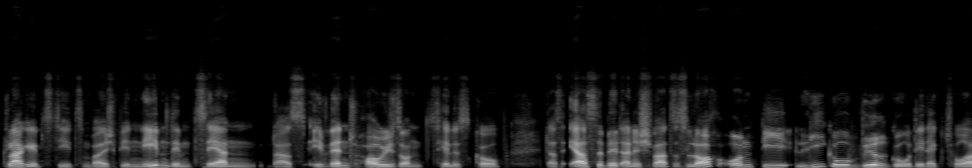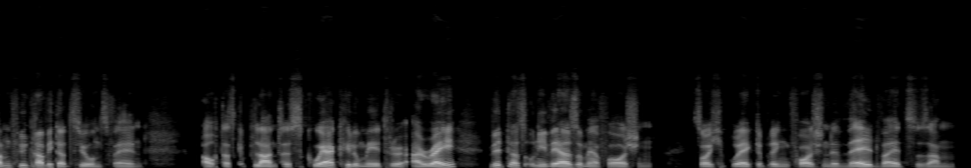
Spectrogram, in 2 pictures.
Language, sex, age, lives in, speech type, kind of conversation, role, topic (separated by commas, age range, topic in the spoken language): German, male, 20-24, Portugal, read, expert-assistant, expert, Wie kann ich bei all den Theorien zur Entstehung des Weltalls den roten Faden behalten?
